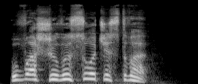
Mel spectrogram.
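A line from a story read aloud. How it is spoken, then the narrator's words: Agitated. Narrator (Russian): взволнованно начал Николай Григорьевич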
